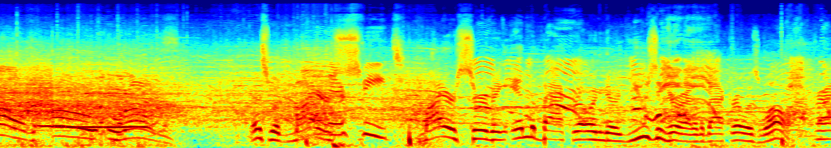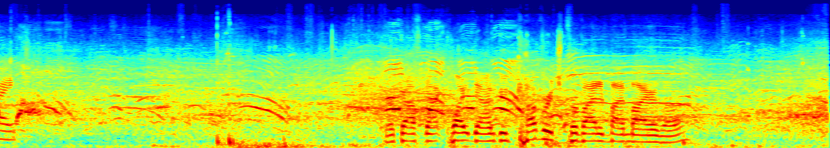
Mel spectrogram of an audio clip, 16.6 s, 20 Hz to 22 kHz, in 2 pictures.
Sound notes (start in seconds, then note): 10.8 players yelling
